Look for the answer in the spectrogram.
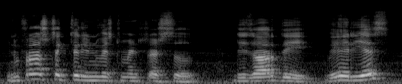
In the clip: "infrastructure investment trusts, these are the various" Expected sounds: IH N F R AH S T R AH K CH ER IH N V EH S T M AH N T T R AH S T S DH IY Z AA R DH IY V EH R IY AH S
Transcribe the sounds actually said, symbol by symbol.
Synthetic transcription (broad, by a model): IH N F R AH S T R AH K CH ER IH N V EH S T M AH N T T AH T S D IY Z AA R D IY V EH R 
